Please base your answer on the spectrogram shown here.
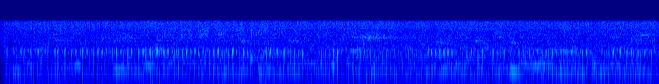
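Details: Purring Siberian kitten, soon heading to a new home: continuous low, even rumbling purr with a regular pulsing rhythm across the whole recording, no other clear sounds.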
